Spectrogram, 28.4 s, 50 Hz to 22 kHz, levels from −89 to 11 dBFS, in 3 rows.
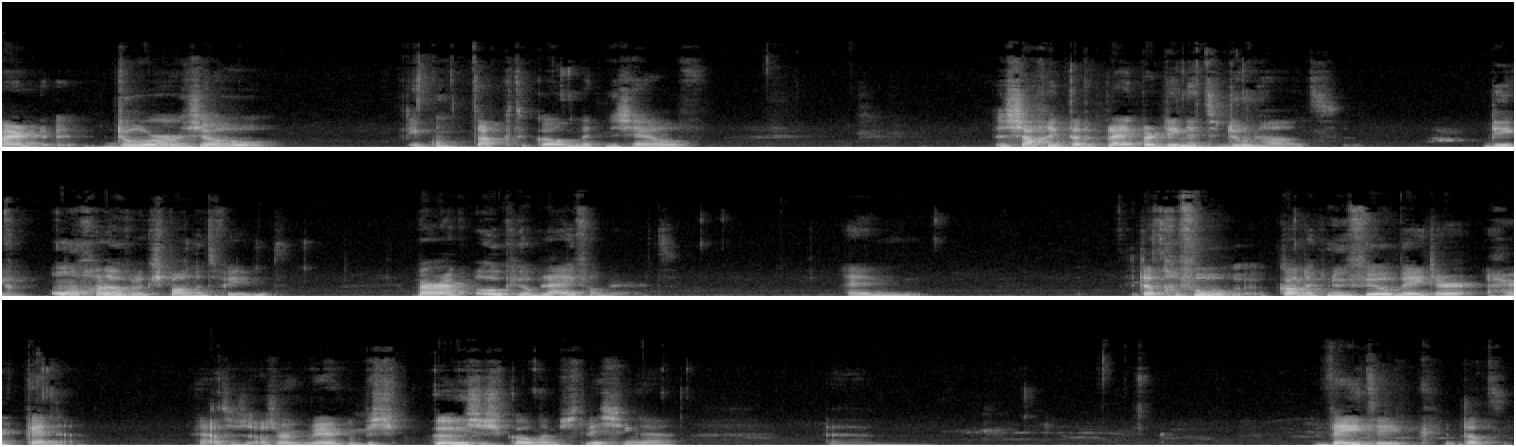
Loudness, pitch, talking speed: -21 LUFS, 175 Hz, 105 wpm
